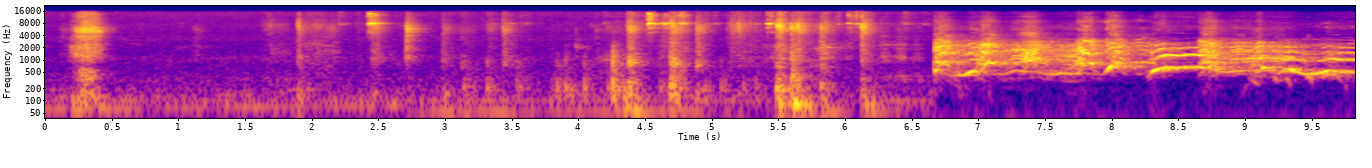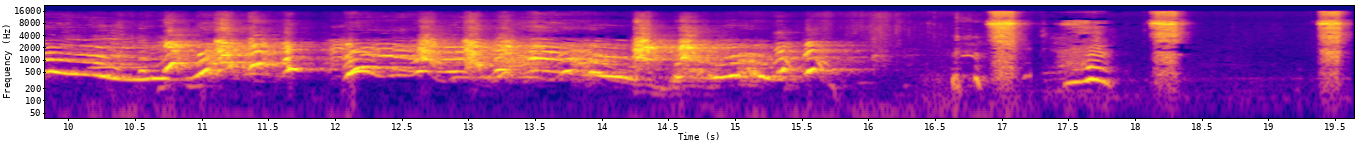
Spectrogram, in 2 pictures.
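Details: Husky in a funny dog compilation, vocalizing in a rapid run of wavering, rising and falling whines and yips, preceded by clattering noises and ending with a few separate short yelps.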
